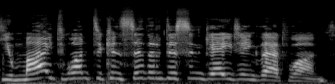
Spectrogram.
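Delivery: voice called across a distance. Playing a character who yells a warning towards the guard: yelling at a guard. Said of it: "Try yells towards the guard".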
